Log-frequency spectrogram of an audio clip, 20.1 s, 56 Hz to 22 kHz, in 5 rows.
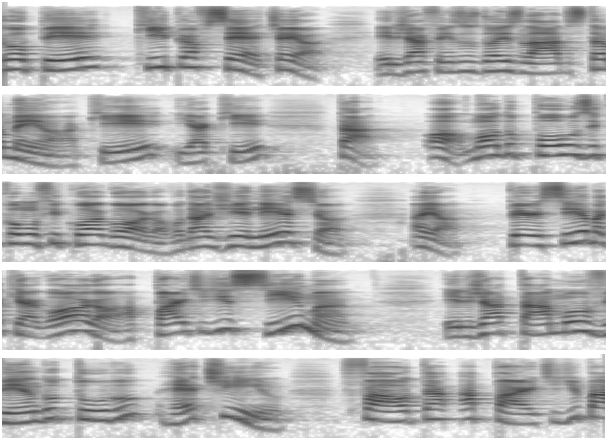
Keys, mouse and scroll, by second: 7.1 click, 8.1 click, 9.0 g.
